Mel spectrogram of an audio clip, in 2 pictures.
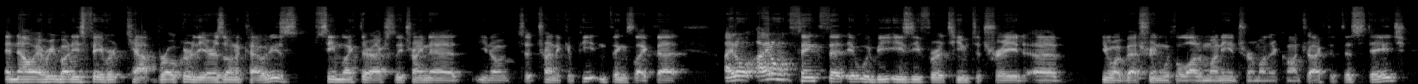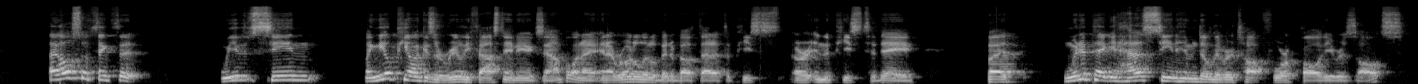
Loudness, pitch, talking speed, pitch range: -21 LUFS, 115 Hz, 210 wpm, 100-160 Hz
